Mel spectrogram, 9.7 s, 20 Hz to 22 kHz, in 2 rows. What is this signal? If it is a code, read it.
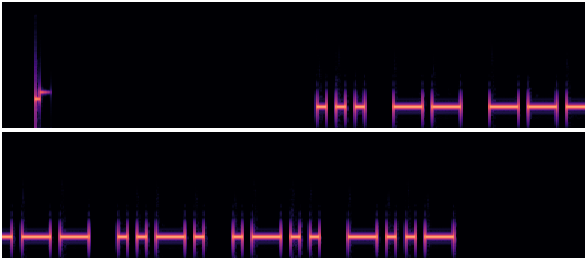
Morse code, heard as a keyed tone, about 16 wpm, 700 Hz. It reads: SM0FLX
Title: DXCC-100 Call Signs - 6 Characters - Repeated 3x - 15wpm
